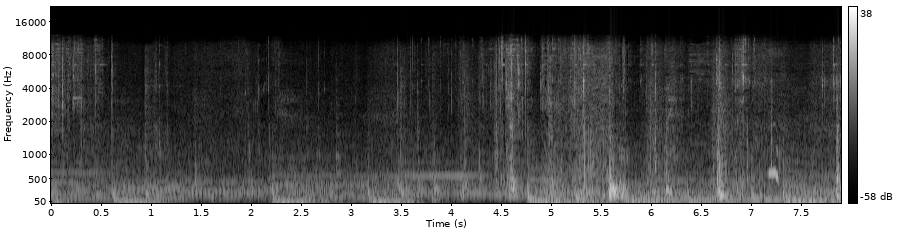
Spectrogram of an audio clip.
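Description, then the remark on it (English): Keys jangle and clink in a flurry of bright metallic rattles during the second half, over a steady low background hum, as keys are taken out of a pocket to unlock and open the front door of a house. “Let me just fish my keys out of my pocket. I'm just opening the door.”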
